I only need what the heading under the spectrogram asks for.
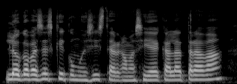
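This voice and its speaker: A woman in her forties from Castilla-La Mancha, a psychologist speaking in a relaxed interview, explaining with examples. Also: mid-range voice, racing. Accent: Spanish from Castilla-La Mancha. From Spain. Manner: reflective, explains with examples and rephrases. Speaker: psychologist guest. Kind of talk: conversational interview.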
